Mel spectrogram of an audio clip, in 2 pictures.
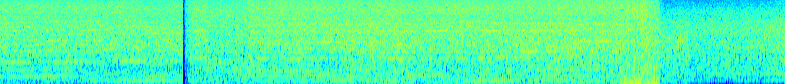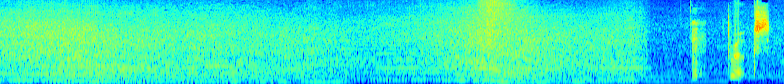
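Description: A racing car engine roars at high revs, its pitch rising and dropping as it changes gear.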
